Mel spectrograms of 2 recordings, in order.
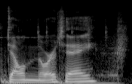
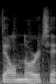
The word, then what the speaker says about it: Del Norte: Del Norte? It's spelled D-E-L-N-O-R-T-E.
